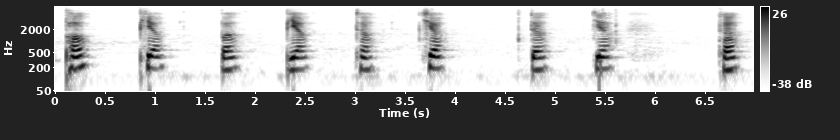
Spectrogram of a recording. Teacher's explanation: I decided to go with, palatalized versions of all of the plosives.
